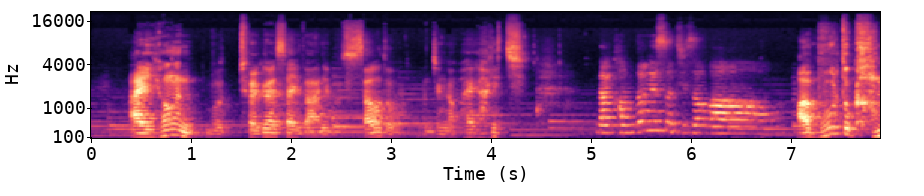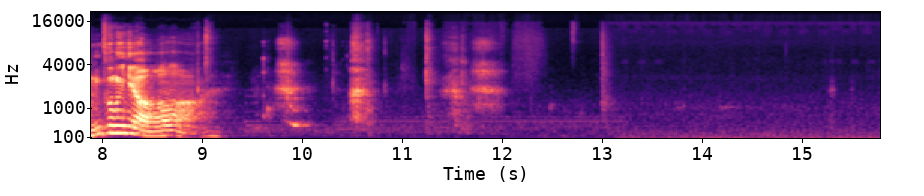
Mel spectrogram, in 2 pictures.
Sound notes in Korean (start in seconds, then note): 9.6 진희 웃음 소리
